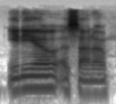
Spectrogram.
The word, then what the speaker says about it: Inio Asano: him that much eh one more time rob inyo asano my man he also wrote good night pun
